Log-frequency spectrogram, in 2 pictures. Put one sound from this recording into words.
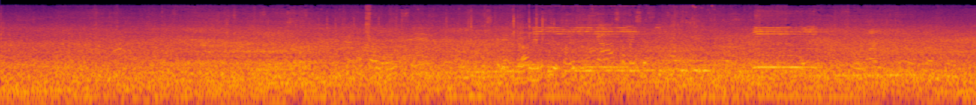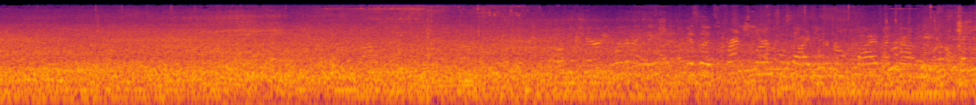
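Cars drive past steadily on a busy street outdoors.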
